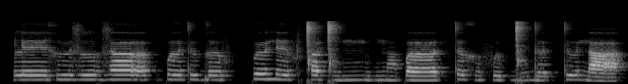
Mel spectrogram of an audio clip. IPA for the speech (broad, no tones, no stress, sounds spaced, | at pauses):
l eː x ɨː z lː ə̤ z ɜː | p ɘː t ɨ ɡ ɘː f pː ø n eː f ǀ ɜ ǀ e̤ mː e̤ ɡ n a̤ p ɜː tː ɘ x ə̤ f ɨ p ɡ͡ǀ e̤ d ɘ tː ɨː n a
